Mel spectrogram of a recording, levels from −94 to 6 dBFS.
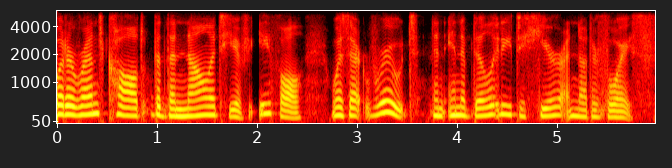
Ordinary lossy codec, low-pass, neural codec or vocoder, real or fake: Opus, 32 kbps; 5.4 kHz; codec, 24 kHz, 0.9 kbps, WavTokenizer, small release; fake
